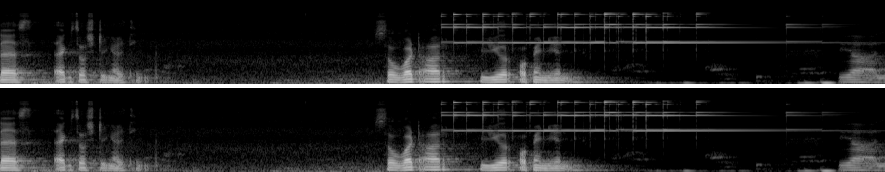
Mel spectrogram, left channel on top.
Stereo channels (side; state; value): both; identical; correlation 1.00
